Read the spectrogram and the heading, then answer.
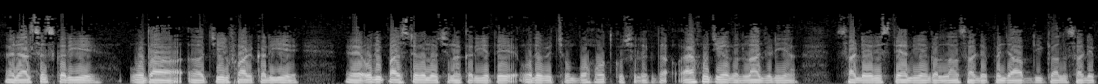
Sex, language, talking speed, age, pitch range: male, Punjabi, 160 wpm, 40-59, 95-110 Hz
